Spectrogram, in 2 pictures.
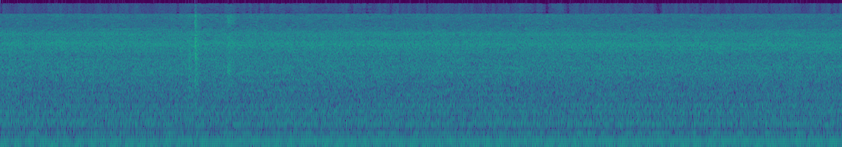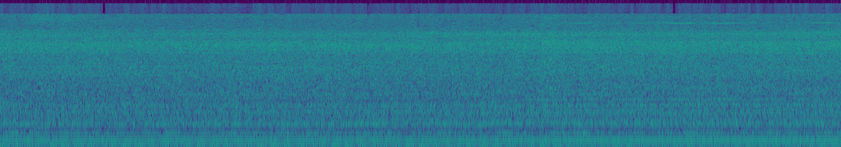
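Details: Tractor-trailer air brake inspection, diesel revved up to refill air to governor cut-out before the three-way brake test: steady fast-idle drone with constant low hum, no knocks or air leaks; compressor filling the tanks normally.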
